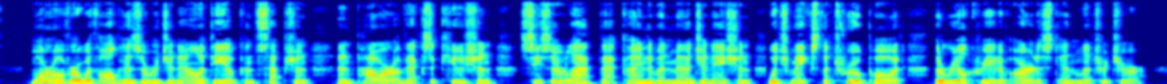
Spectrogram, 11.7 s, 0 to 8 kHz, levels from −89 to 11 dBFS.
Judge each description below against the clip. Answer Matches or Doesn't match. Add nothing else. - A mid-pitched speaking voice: Doesn't match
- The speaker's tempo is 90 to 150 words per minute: Matches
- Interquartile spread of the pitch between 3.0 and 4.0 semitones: Matches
